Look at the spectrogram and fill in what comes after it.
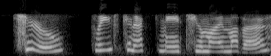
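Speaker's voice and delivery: put-on British accent. A caller answers an automated phone menu that asks for a British accent. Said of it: "in British accent".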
